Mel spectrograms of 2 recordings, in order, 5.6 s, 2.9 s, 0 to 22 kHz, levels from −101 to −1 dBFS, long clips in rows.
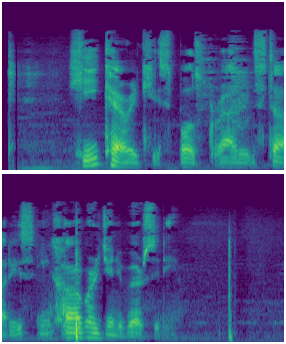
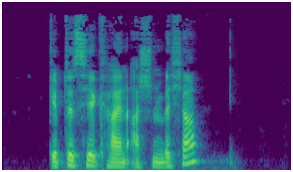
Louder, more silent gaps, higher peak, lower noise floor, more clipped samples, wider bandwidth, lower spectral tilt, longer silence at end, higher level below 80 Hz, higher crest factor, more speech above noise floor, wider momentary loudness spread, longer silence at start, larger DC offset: second, -28 LUFS vs -23 LUFS; neither; about the same, -2 dBFS vs -2 dBFS; second, -66 dBFS vs -82 dBFS; neither; second, 11.5 kHz vs 16.5 kHz; about the same, -3.5 dB/octave vs -4.5 dB/octave; second, 0.5 s vs 0.9 s; about the same, -58 dBFS vs -56 dBFS; first, 28 dB vs 22 dB; second, 38 dB vs 59 dB; first, 19 LU vs 6 LU; second, 0.05 s vs 0.5 s; neither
